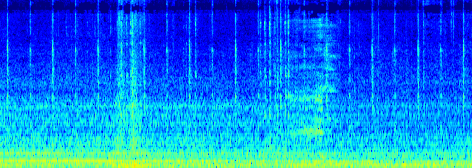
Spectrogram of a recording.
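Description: Steady low rumble with a hum, like an idling vehicle engine heard from close by, with scattered light clicks over it.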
